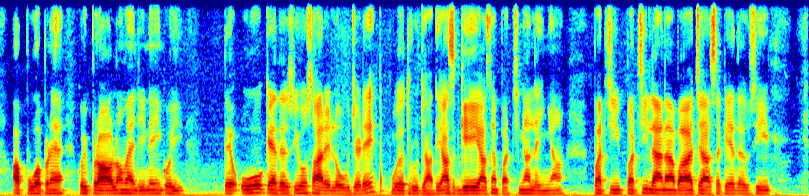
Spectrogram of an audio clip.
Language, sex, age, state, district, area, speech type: Dogri, male, 30-45, Jammu and Kashmir, Samba, rural, spontaneous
